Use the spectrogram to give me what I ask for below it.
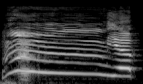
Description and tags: got startled again and lost
growl, yep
